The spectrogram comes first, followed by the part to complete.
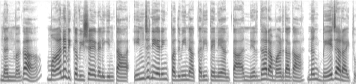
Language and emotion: Kannada, surprised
